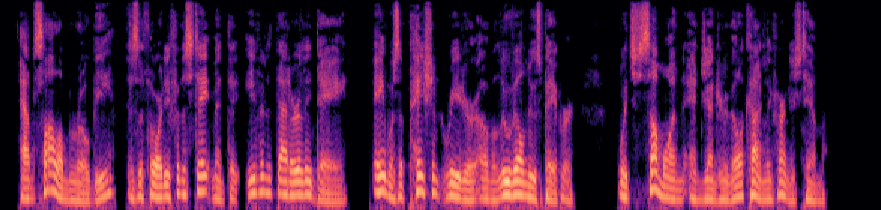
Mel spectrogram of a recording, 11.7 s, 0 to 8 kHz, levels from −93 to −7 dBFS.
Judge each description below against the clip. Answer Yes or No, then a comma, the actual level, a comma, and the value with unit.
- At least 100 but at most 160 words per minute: Yes, average, 155 wpm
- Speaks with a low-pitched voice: Yes, low, 120 Hz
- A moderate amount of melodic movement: No, wide, 6.8 semitones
